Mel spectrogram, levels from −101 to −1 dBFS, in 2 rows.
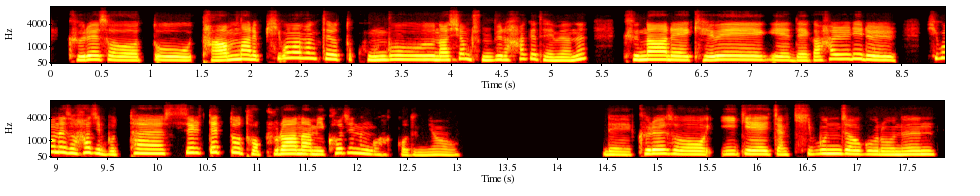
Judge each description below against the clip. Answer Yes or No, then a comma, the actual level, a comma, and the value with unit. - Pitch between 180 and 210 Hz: No, high, 225 Hz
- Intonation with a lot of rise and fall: No, average, 3.5 semitones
